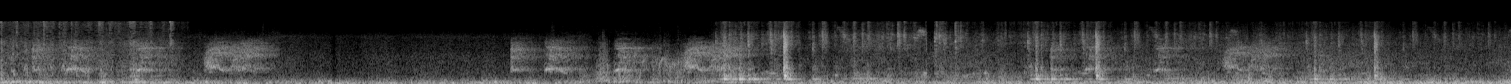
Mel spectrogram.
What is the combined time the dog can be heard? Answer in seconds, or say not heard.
8 s.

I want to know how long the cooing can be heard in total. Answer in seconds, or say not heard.
10 s.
